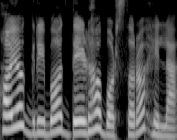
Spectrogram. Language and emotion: Odia, neutral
